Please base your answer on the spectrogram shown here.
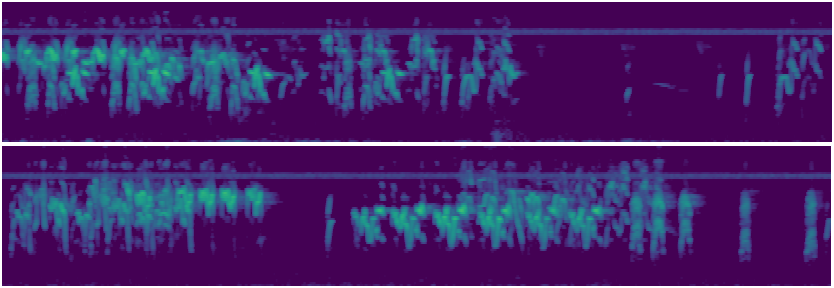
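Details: A wild sooty-headed bulbul, thought to be a fighter, at a young oil-palm plantation during trapping, sings in bursts of lively, bubbling chatter, several seconds each with short pauses, over a steady high insect-like whine.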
